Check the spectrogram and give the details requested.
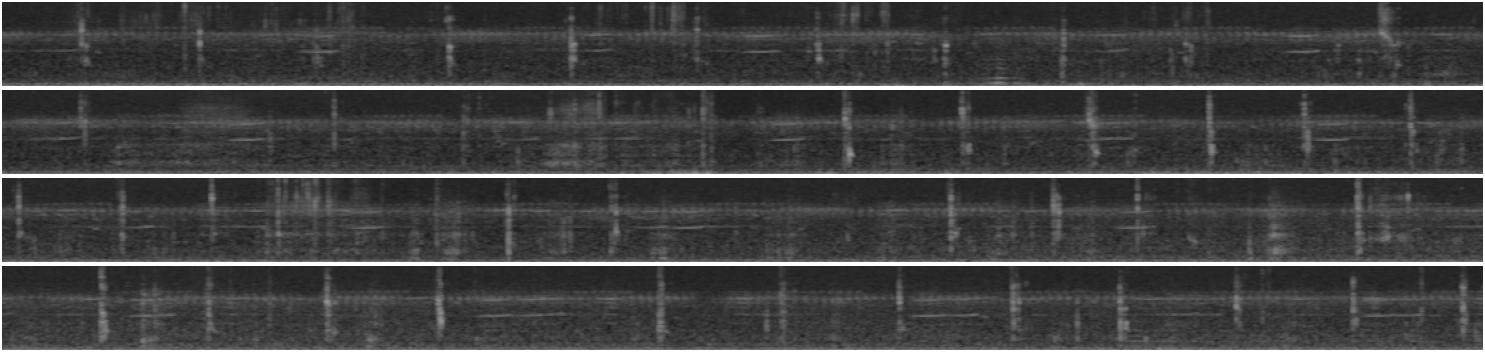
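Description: Close-up crunching and chewing of deep-fried giant water bugs, heard as many sharp, irregular clicks and mouth sounds. Underneath is a steady chorus of insects in the grass, with a short chirp repeating, and a low steady rumble.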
